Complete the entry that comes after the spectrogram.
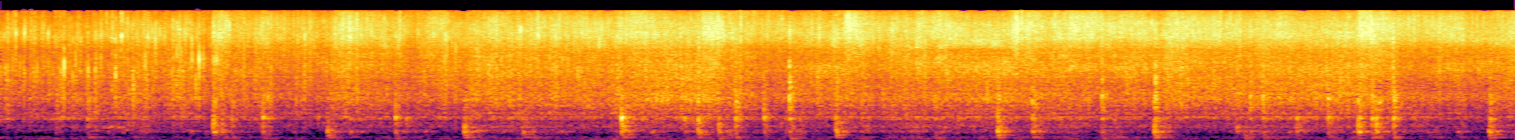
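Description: Cut okra frying with onions and turmeric in a stainless steel pot, sizzling steadily, while a wooden spoon stirs it, knocking and scraping against the pot about once a second at irregular intervals.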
